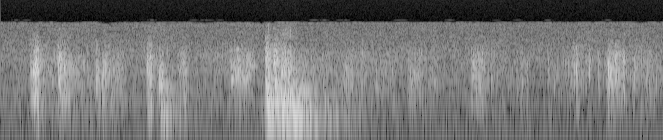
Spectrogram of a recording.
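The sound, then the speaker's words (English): A large hangar door housing a spaceship rumbles open with heavy, low grinding and a loud booming surge partway through, surrounded by scattered mechanical clanks and thuds. No one speaks. “I'll open the hangar door.”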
